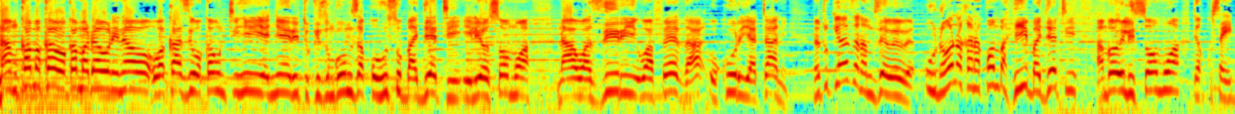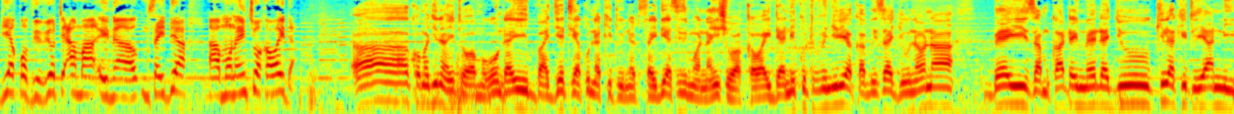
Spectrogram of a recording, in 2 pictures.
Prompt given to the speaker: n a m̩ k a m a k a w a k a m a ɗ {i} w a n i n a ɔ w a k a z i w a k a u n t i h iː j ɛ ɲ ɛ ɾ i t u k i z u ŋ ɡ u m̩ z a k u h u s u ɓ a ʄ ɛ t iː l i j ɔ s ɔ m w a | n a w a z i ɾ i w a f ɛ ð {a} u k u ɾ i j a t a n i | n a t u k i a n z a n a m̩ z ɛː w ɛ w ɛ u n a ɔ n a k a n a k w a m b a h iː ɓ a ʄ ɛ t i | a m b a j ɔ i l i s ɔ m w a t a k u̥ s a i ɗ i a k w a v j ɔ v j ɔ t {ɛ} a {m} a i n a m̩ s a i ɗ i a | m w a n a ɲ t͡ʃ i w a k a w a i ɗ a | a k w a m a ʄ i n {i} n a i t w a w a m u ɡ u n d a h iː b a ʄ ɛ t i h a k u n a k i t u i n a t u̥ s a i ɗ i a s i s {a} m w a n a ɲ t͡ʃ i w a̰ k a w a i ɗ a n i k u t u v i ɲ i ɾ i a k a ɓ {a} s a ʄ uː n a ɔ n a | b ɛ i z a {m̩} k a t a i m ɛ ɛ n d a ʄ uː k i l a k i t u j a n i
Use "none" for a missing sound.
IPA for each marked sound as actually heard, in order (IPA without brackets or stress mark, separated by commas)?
a, a, ɛ, m, a, i, i, m̩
